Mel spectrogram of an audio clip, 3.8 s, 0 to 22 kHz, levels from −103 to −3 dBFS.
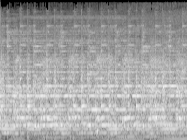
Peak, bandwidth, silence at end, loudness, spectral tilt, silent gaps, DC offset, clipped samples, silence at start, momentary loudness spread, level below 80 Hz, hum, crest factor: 0 dBFS; over 20 kHz; 0 s; -10 LUFS; -1 dB/octave; none; under 0.1%; under 0.1%; 0 s; 1 LU; -42 dBFS; none; 10 dB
